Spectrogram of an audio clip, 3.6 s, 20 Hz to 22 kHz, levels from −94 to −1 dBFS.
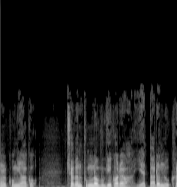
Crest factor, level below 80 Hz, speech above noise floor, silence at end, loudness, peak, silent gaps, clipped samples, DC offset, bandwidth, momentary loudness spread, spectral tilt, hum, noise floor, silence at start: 18 dB; -60 dBFS; 20 dB; 0 s; -27 LUFS; -10 dBFS; none; under 0.1%; under 0.1%; 12 kHz; 13 LU; -7 dB/octave; none; -46 dBFS; 0 s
